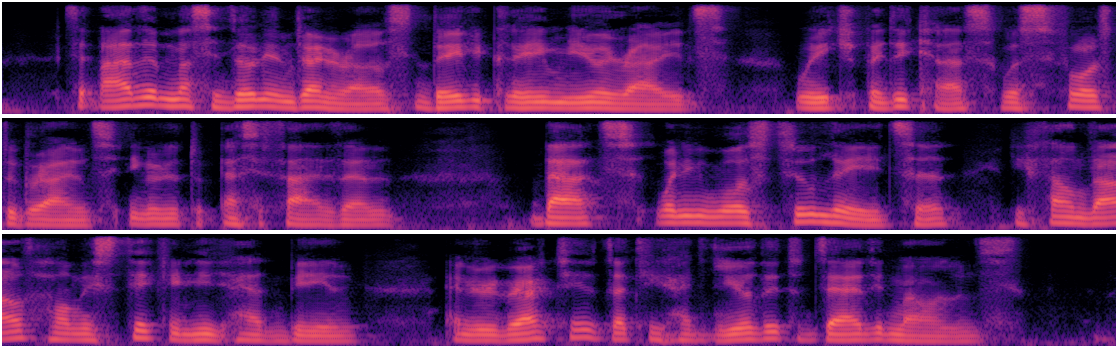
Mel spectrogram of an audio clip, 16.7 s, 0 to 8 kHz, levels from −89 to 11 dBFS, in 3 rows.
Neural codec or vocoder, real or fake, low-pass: codec, 16 kHz, 1 kbps, FreqCodec, larger model; fake; 7.2 kHz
